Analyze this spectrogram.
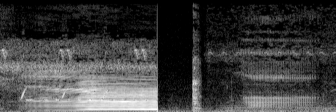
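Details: Buffalo mooing: a loud, drawn-out harmonic low call lasting about a second, cut off abruptly, followed by a short click and a fainter, softer second call.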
